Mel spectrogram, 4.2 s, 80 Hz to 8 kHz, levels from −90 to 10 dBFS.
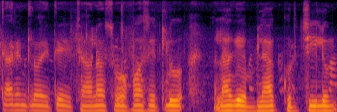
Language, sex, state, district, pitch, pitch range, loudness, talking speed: Telugu, male, Andhra Pradesh, Sri Satya Sai, 130 Hz, 125-135 Hz, -19 LUFS, 115 wpm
